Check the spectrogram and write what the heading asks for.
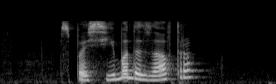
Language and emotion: Russian, positive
